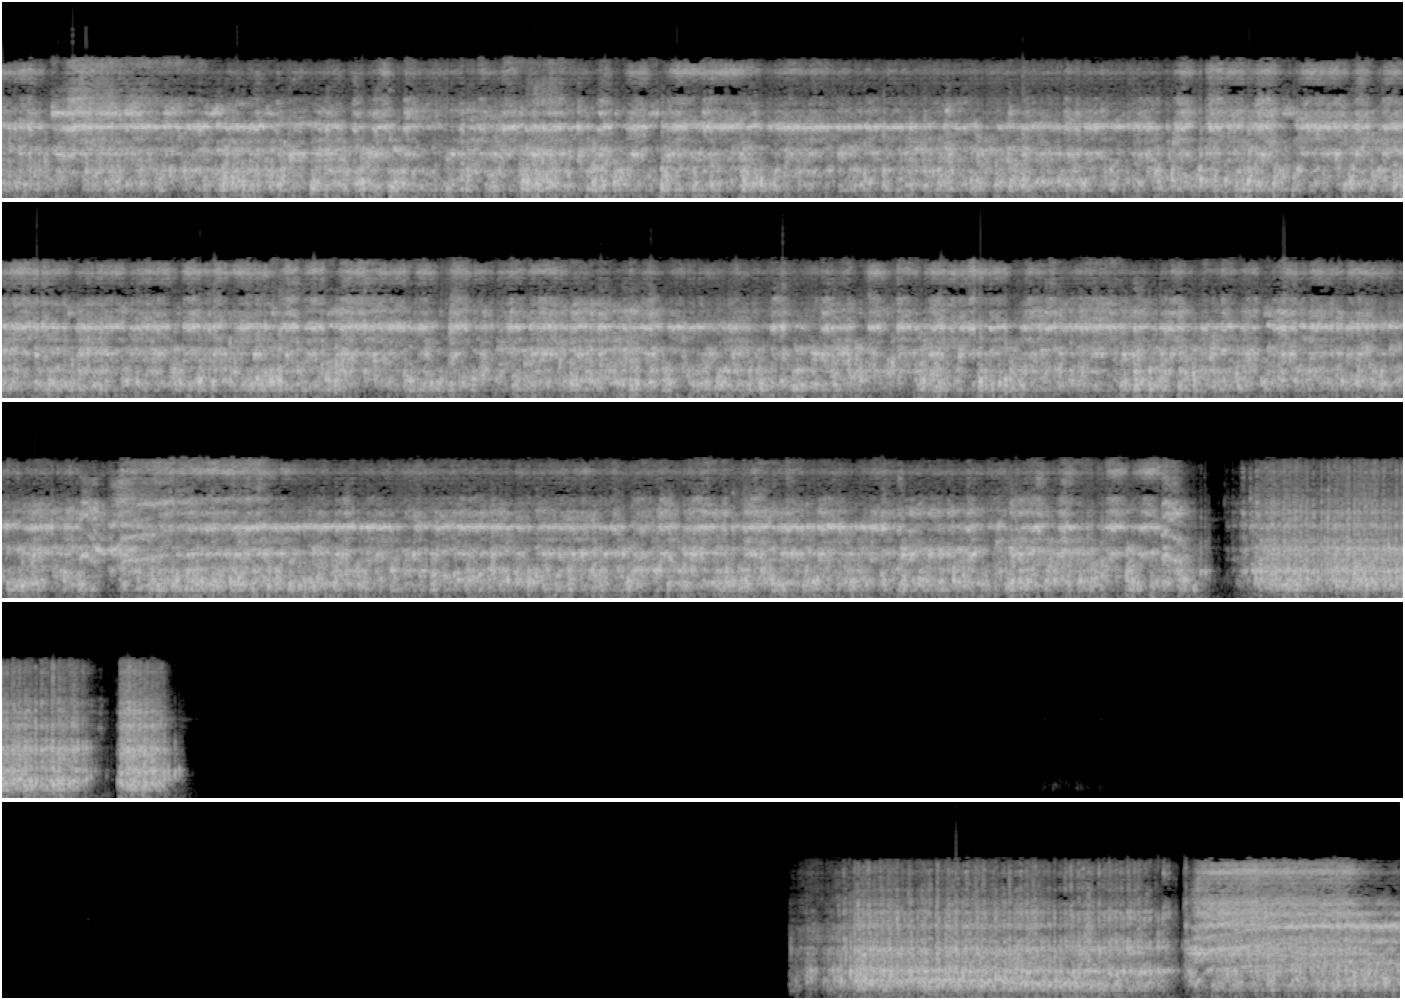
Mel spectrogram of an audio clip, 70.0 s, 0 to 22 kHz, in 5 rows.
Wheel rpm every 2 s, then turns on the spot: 230, 230, 230, 230, 230, 230, 230, 230, 230, 230, 230, 230, 230, 230, 190, 230, 240, 230, 230, 210, 40, 30, 0, 0, 0, 0, 0, 0, 0, 0, 0, 0, 20, 30, 120.
40-44 64-68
